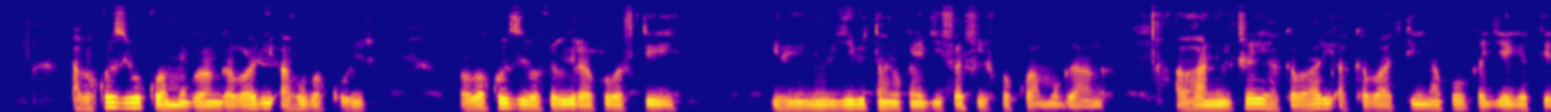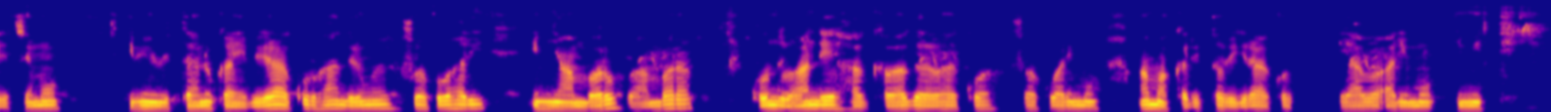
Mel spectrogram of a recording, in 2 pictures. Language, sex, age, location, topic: Kinyarwanda, male, 18-24, Nyagatare, health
